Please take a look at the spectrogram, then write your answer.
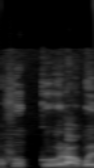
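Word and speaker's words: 副: 후쿠라고 읽습니다.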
